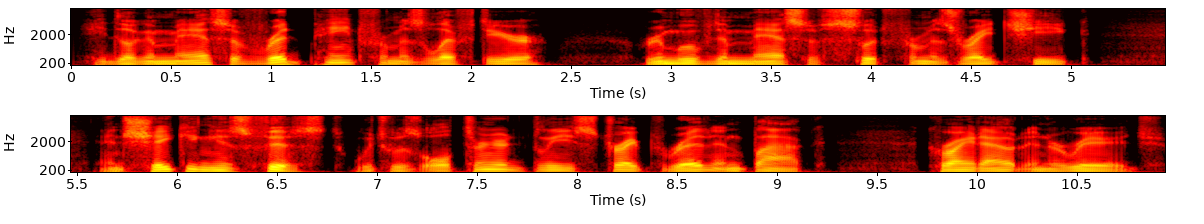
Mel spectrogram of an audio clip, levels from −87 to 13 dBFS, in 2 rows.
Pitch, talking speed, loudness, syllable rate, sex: 90 Hz, 195 wpm, -21 LUFS, 4.7 syllables/s, male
